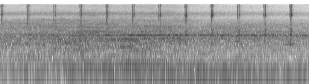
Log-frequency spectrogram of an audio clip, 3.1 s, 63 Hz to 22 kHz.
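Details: Honda Vario 110 eSP injection scooter: rapid light ticking, about four clicks a second, from the fuse box area at ignition key-on; relay chattering, low battery voltage suspected, not confirmed.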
